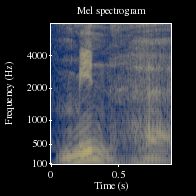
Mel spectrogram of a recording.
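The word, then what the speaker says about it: منها: Minha jangan nun mati ini jangan dibaca ikhfa. Apa artinya ikhfa? Ikhfa itu artinya samar. Seperti contoh ini. Minha. Cara bacanya disamarkan tidak boleh ya. Minha tidak boleh. Yang benar dibaca izhar atau dibaca jelas minha.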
